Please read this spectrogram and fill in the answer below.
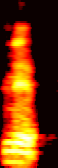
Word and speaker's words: SNP: to know okay what genetic it's called a snip right one little change snp it's pronounced snip what one snip will mean that i need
